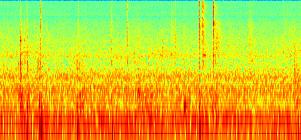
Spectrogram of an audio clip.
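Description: Light plastic clicks of a wall thermostat's buttons being pressed, several spread over the first few seconds and a sharper pair about four seconds in, over a steady low hum.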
